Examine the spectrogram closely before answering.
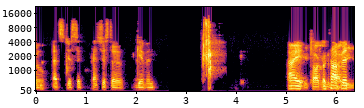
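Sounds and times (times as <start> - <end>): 
speech: 0.4 - 2.5, 5.0 - 6.3
beer can cracking open: 3.4 - 3.7.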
